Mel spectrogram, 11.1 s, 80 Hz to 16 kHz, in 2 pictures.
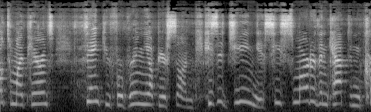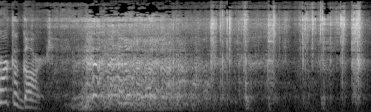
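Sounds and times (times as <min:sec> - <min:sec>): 
speech: 0:00.2 - 0:08.4
laughter: 0:06.6 - 0:09.3
sealed paper envelope torn open: 0:08.6 - 0:11.1.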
